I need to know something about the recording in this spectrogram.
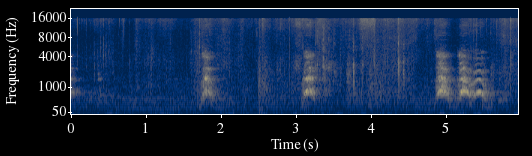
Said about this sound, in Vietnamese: con chó nó sửa hoài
